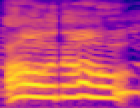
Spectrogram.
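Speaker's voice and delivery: high, loud mock "oh no"; polite reassurance. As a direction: imitate overly polite protesting. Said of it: "they did the polite".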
